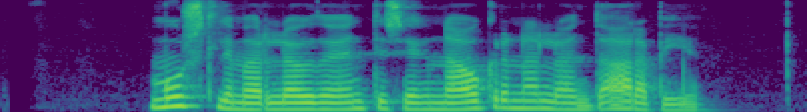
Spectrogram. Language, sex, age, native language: Icelandic, female, 40-49, Icelandic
